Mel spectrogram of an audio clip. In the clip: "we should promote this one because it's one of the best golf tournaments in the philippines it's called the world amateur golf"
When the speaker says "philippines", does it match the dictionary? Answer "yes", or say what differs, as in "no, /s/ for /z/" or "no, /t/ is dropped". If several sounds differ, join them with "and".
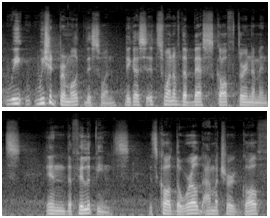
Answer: no, /s/ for /z/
